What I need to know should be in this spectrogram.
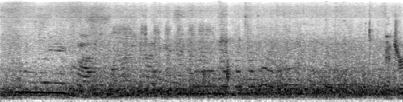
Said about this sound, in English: Oh, I think the train arrived.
